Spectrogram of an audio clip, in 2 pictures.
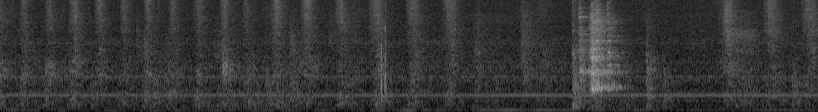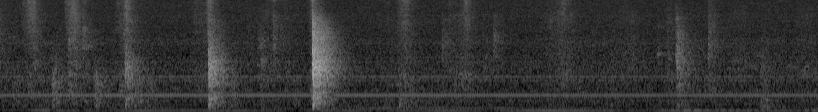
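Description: Knife slicing carrots into rounds on a cutting board, a quick run of light taps, with a few louder knocks and clatters about six, ten and eleven seconds in, over a steady hum.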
